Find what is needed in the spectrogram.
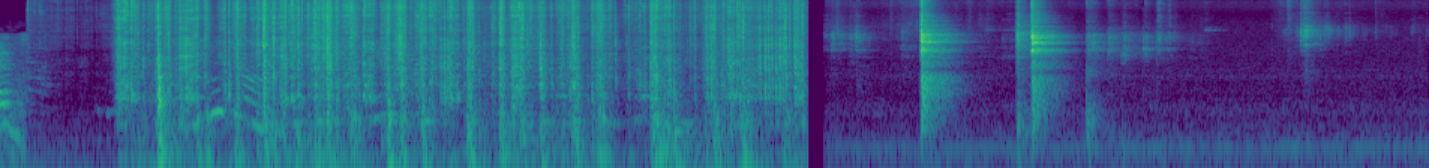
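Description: Dense crackling and crunching for about seven seconds as a cat tears apart a lump of white foam, stopping suddenly. Later come two brief swishing sounds, about a second apart.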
